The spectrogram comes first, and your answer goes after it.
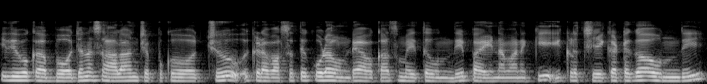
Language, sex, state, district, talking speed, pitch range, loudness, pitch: Telugu, female, Andhra Pradesh, Guntur, 160 wpm, 160-185 Hz, -16 LUFS, 170 Hz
